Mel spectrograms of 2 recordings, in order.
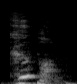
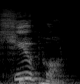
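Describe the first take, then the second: First: It begins with a long 'koo' sound. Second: It begins with a 'kyoo' sound. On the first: The speaker calls it right. "It's more of a coo, like an elongated O" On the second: The speaker calls it wrong. "Many people use Q at the start, the Q sound"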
